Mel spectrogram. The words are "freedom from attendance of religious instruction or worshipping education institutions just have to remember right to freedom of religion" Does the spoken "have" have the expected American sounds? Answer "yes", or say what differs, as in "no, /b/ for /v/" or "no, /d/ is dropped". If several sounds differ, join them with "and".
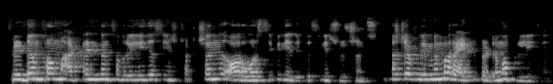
no, /p/ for /v/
